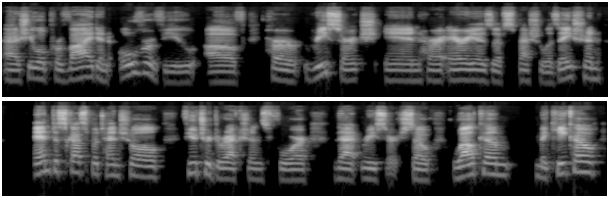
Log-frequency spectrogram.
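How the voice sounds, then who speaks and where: A man's voice: medium pitch, expressive, measured pace, sharp tone. A man hosting an online salon over a video call, formally introducing a guest. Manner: formal, announcing. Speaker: host.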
